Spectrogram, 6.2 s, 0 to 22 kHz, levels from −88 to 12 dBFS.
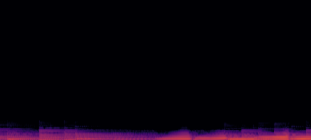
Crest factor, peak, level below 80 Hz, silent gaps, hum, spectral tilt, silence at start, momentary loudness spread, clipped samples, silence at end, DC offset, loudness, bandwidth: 14 dB; -22 dBFS; -70 dBFS; none; none; -11 dB/octave; 0 s; 16 LU; under 0.1%; 0 s; under 0.1%; -38 LUFS; 2.8 kHz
